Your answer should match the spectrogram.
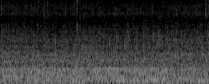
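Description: Steady background hiss of room noise with no distinct event in it.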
